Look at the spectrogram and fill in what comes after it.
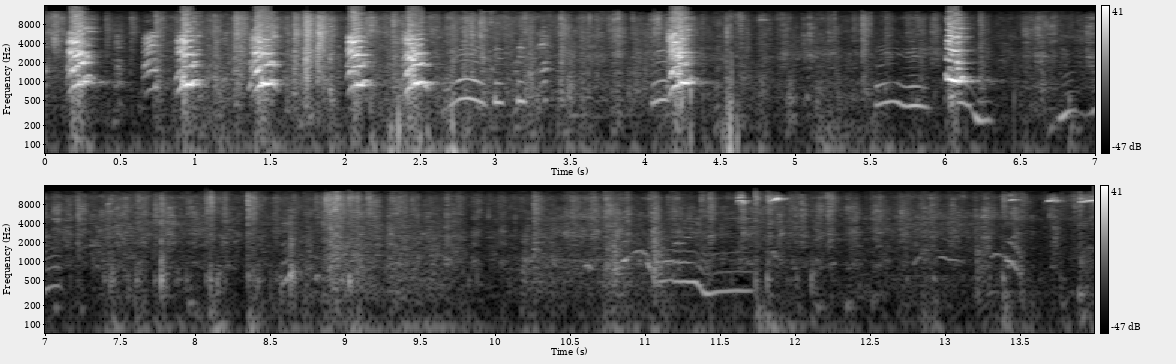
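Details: Puppies yapping in a quick series of sharp, high yips about every half second during the first four seconds, then scattered softer squeaks, with wavering voice-like sounds mixed in.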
